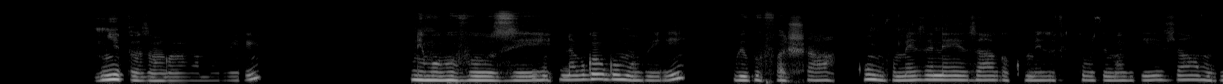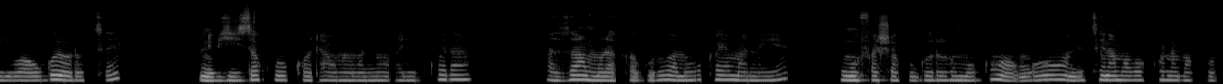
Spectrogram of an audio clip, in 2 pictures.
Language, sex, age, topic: Kinyarwanda, female, 18-24, health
